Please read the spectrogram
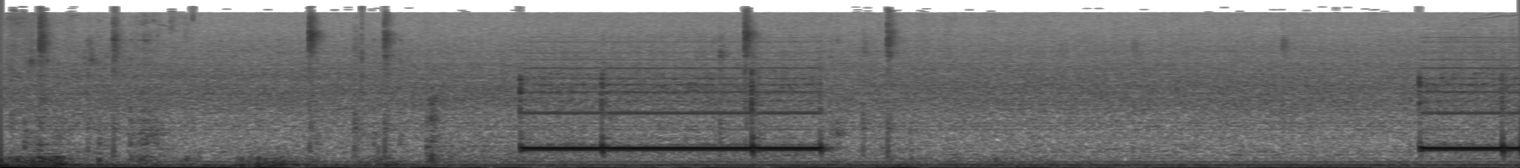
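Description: A phone's ringback tone on a call to a hotel in Ukraine sounds twice over a low background hum: one long steady electronic ring lasting about two seconds, then a pause, then the next ring beginning just as the sound cuts off.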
